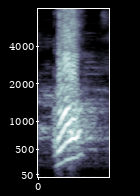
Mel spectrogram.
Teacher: Belakang hujung lidah dilengkungkan ke gusi hadapan sebelah atas.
